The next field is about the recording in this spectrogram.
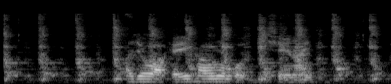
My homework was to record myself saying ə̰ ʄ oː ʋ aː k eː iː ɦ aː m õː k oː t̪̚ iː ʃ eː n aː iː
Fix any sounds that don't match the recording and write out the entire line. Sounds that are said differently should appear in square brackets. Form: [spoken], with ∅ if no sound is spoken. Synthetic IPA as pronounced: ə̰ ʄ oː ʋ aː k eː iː ɦ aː m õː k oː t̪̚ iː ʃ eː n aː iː

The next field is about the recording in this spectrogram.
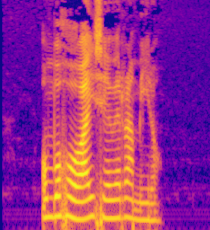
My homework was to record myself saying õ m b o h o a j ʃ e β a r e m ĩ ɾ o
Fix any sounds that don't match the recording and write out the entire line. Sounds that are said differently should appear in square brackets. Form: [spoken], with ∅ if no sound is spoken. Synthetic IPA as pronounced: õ m b o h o a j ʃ e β [e] r [a] m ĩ ɾ o

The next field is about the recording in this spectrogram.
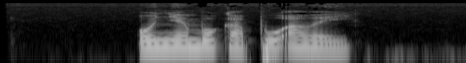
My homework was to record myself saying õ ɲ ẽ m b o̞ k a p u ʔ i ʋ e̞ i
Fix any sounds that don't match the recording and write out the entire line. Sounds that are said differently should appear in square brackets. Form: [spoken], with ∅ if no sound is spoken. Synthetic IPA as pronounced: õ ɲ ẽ m b o̞ k a p u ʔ [a] ʋ e̞ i

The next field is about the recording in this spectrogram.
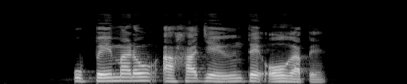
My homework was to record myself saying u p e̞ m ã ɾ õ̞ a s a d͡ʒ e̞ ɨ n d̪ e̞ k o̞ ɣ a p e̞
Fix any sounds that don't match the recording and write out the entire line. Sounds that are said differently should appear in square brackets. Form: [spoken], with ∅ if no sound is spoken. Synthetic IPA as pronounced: u p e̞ m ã ɾ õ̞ a [h] a d͡ʒ e̞ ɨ n [t̪] e̞ [ʔ] o̞ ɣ a p e̞

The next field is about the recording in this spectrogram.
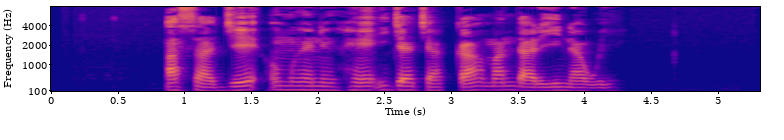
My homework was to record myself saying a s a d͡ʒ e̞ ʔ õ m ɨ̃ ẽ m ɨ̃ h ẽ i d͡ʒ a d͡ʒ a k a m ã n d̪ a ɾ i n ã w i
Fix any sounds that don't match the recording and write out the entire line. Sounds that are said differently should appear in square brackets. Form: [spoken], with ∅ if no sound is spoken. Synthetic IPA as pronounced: a s a d͡ʒ e̞ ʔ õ m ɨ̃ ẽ [n] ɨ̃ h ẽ i d͡ʒ a d͡ʒ a k a m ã n d̪ a ɾ i n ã w i

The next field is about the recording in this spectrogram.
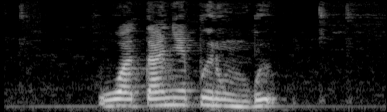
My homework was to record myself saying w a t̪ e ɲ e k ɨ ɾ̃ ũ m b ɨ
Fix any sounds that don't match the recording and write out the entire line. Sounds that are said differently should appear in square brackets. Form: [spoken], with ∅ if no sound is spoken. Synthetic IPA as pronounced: w a t̪ [a] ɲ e [p] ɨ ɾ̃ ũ m b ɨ

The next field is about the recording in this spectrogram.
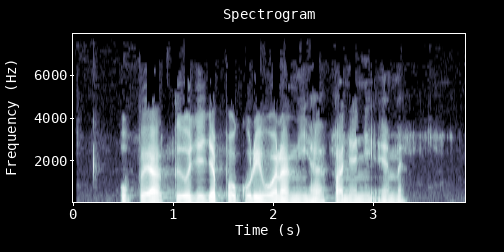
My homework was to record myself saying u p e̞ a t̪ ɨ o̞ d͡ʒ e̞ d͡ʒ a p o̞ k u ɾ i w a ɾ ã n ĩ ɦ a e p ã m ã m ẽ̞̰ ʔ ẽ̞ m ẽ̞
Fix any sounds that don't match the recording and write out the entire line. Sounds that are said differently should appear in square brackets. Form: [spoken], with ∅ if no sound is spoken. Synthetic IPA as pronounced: u p e̞ a t̪ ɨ o̞ d͡ʒ e̞ d͡ʒ a p o̞ k u ɾ i w a ɾ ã n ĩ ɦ a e p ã [ɲ] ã [ɲ] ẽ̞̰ ʔ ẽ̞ m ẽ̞

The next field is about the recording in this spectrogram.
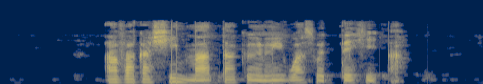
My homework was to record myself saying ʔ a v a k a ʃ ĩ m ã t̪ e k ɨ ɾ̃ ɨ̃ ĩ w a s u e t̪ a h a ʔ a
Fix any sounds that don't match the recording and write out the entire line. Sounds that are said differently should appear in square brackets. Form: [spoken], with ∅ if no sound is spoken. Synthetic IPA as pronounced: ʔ a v a k a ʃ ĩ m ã t̪ [a] k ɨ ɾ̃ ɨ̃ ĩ w a s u e t̪ [e] h [i] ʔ a

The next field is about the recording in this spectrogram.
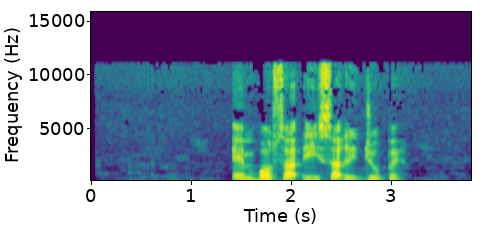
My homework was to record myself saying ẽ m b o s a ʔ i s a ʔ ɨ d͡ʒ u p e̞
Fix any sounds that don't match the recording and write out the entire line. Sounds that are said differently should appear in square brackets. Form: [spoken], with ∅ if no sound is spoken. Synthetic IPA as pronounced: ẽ m b o s a ʔ i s a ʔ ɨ d͡ʒ u p e̞

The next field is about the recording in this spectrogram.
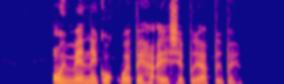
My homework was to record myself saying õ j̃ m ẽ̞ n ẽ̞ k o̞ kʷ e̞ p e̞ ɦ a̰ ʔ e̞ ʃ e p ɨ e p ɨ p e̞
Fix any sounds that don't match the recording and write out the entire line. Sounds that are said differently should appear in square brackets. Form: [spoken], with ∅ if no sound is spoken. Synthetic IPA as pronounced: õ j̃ m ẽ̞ n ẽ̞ k o̞ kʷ e̞ p e̞ ɦ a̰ ʔ e̞ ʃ e p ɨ [a] p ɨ p e̞

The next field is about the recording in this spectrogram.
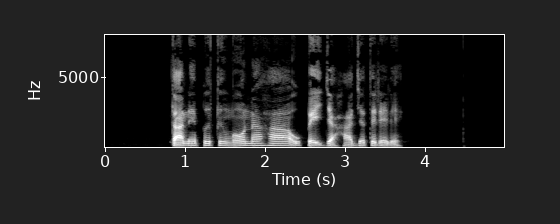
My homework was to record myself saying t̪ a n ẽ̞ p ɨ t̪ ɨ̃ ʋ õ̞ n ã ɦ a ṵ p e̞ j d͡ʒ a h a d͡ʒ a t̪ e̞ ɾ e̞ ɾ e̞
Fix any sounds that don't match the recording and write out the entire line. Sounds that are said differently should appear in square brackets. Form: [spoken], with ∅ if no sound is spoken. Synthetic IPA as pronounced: t̪ a n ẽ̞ p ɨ t̪ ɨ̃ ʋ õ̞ n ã ɦ a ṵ p e̞ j d͡ʒ a h a d͡ʒ a t̪ e̞ ɾ e̞ ɾ e̞

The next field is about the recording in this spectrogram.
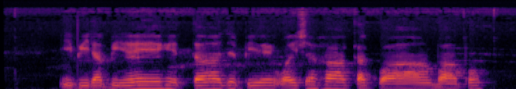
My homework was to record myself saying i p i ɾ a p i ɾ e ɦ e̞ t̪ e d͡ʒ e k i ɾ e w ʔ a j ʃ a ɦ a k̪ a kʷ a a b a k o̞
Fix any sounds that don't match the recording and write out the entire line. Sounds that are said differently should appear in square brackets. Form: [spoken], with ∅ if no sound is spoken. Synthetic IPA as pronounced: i p i ɾ a p i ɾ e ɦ e̞ t̪ [a] d͡ʒ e [p] i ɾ e w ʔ a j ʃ a ɦ a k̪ a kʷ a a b a [p] o̞

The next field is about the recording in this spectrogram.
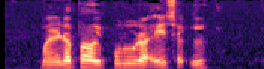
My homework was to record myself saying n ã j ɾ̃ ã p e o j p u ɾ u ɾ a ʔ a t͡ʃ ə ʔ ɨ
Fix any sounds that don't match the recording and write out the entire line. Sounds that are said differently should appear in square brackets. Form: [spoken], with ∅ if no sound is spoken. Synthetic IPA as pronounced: [m] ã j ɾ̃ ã p [a] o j p u ɾ u ɾ a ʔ [e] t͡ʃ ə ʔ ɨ

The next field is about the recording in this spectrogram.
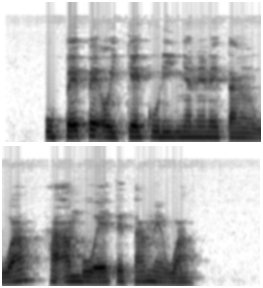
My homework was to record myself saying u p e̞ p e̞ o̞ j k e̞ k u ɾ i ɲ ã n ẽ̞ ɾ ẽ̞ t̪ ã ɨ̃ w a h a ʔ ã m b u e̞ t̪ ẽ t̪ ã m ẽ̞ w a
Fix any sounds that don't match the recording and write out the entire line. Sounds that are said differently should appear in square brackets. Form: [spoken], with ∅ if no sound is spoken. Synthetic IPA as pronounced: u p e̞ p e̞ o̞ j k e̞ k u ɾ i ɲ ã n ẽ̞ ɾ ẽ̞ t̪ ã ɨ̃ w a h a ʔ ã m b u e̞ t̪ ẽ t̪ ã m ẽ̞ w a

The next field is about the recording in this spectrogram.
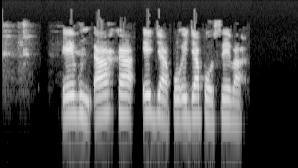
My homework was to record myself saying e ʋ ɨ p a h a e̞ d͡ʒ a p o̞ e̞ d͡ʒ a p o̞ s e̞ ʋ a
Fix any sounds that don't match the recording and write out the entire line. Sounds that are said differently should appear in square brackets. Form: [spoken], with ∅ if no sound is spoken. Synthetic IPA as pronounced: e ʋ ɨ [ʔ] a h a e̞ d͡ʒ a p o̞ e̞ d͡ʒ a p o̞ s e̞ ʋ a

